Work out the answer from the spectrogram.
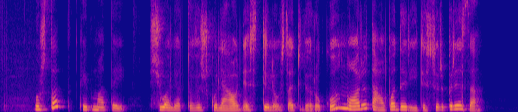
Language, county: Lithuanian, Vilnius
